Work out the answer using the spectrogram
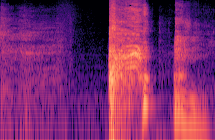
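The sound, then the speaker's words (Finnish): Two harsh coughs from one person: a strong, throaty burst followed by a shorter second cough after a brief pause, heard alone with near silence around them. “Pirullista yskää, joten turha tässä lässyttää.”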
